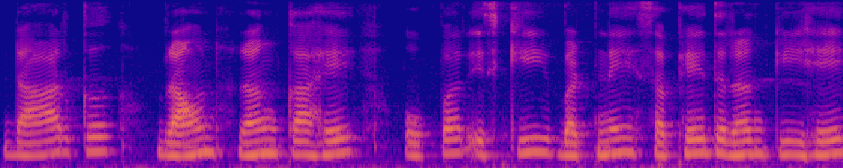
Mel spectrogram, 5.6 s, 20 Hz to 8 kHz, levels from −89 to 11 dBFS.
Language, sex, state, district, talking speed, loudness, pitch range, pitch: Hindi, female, Bihar, Darbhanga, 130 wpm, -30 LUFS, 180-200 Hz, 190 Hz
